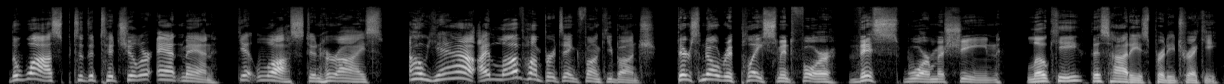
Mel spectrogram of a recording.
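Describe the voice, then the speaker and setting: Sentient quiz wheel for a comedy game: high, swooping voice, theatrical, cheeky, easily peeved. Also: male voice, fairly bright tone, dry recording, studio quality. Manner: theatrical, punchy delivery with sardonic asides. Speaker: quiz show host. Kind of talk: comedic video game voice acting, quiz patter.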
